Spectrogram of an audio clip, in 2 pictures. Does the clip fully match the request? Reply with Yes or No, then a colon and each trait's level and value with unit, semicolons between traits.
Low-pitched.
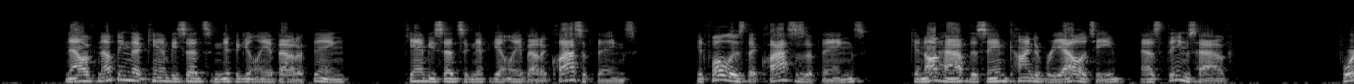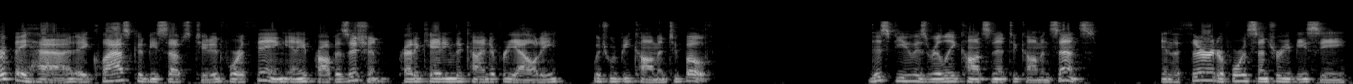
Yes: low, 130 Hz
